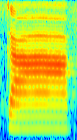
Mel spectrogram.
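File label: "gaak3", Cantonese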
